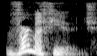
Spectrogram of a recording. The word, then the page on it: vermifuge: British English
